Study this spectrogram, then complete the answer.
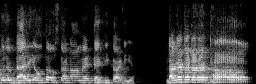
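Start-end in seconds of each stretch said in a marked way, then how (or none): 2.5-3.8 loud thumping dhak dhak; loud heartbeat imitation; heartbeat sound. Shown as a demonstration. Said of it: "ऐसे धड़कता है दिल".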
